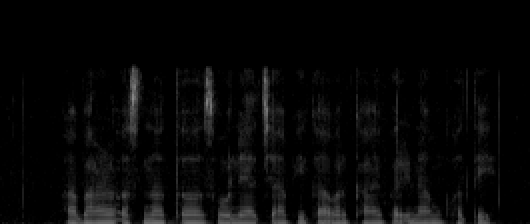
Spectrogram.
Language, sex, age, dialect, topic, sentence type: Marathi, female, 56-60, Varhadi, agriculture, question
